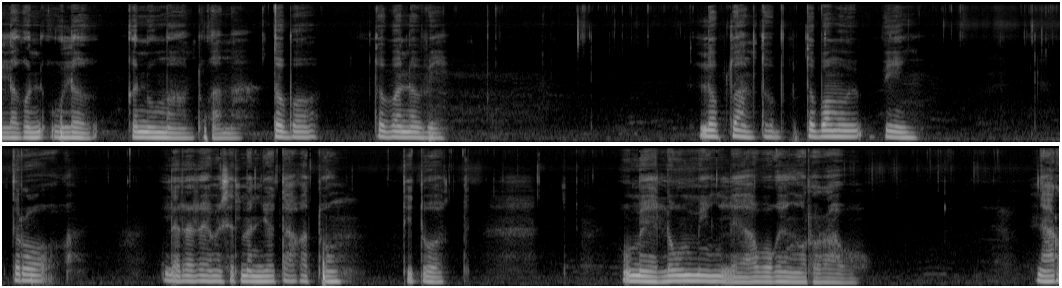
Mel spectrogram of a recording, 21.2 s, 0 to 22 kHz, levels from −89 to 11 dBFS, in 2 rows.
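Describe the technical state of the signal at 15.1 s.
The signal at 15.1 s is intact, with no audible fault at that moment.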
